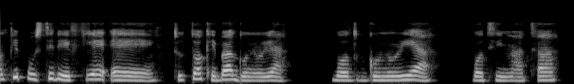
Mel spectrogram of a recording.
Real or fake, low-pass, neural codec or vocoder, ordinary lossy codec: fake; 7.2 kHz; codec, 16 kHz, 2 kbps, FreqCodec, larger model; none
